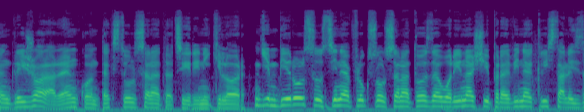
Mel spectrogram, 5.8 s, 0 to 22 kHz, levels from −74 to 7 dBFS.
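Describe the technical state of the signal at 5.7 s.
At 5.7 s the signal is intact, with no technical fault to be heard at that point.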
